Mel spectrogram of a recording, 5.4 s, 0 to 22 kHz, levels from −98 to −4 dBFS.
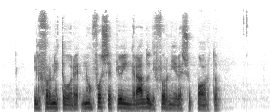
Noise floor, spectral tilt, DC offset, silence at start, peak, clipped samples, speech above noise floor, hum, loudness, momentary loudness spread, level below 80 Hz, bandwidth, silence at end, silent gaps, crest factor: -74 dBFS; -6 dB/octave; under 0.1%; 0.7 s; -2 dBFS; under 0.1%; 54 dB; none; -21 LUFS; 11 LU; -58 dBFS; 15.5 kHz; 1.05 s; none; 20 dB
